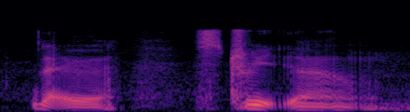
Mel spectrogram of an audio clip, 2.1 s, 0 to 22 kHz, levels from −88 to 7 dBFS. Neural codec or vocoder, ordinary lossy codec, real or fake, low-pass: autoencoder, 48 kHz, 128 numbers a frame, DAC-VAE, trained on Japanese speech; Opus, 64 kbps; fake; 7.2 kHz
